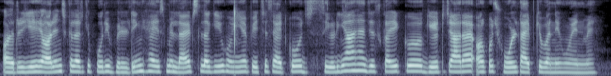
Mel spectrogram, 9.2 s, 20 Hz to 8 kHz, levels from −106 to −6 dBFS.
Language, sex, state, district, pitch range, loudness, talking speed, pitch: Hindi, female, Chhattisgarh, Sukma, 190-215 Hz, -27 LUFS, 210 wpm, 205 Hz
